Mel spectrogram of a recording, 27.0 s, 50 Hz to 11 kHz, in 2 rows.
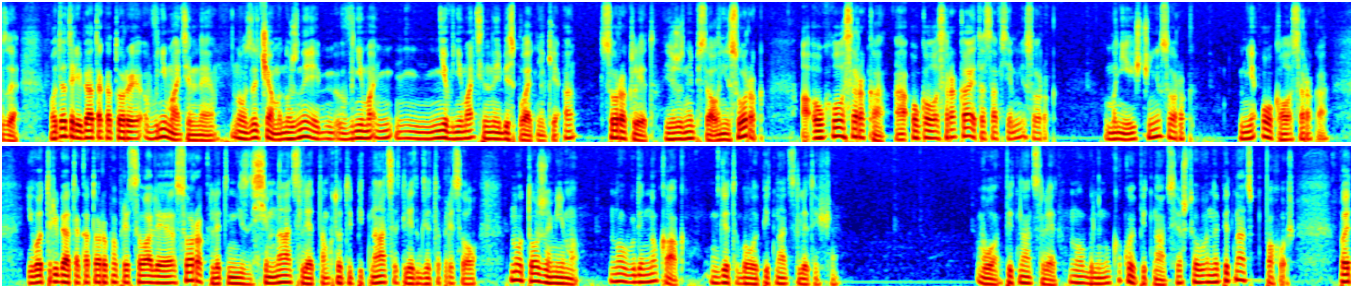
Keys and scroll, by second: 2.2 space, 7.8 space, 26.7 space.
